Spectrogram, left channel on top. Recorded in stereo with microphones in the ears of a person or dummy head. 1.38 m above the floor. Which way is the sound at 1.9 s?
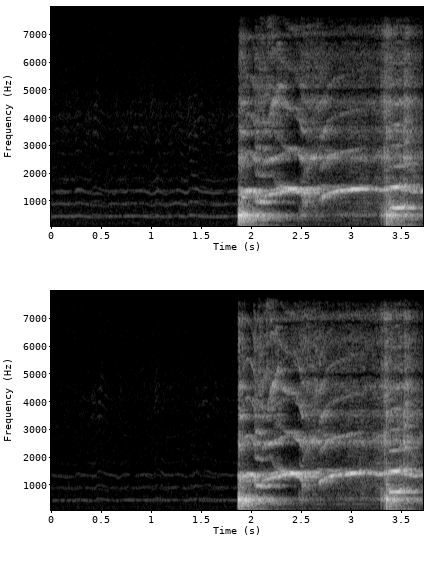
55° right (ahead or behind).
